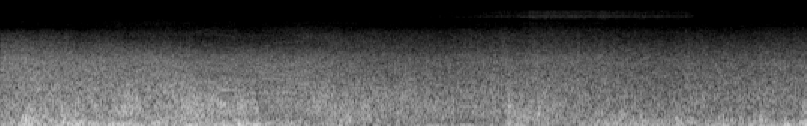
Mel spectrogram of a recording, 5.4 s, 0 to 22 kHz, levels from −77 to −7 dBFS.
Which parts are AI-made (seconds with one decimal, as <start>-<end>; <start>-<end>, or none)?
1.3-2.2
